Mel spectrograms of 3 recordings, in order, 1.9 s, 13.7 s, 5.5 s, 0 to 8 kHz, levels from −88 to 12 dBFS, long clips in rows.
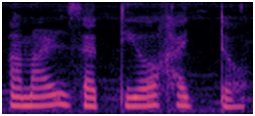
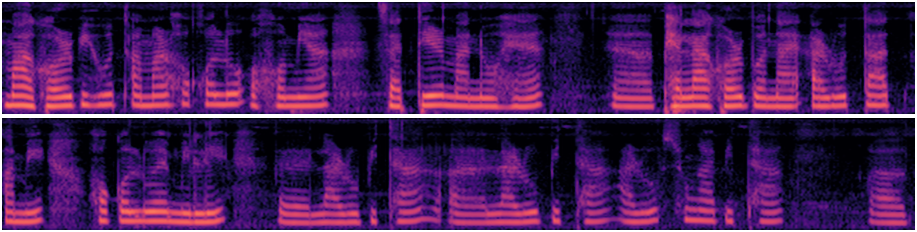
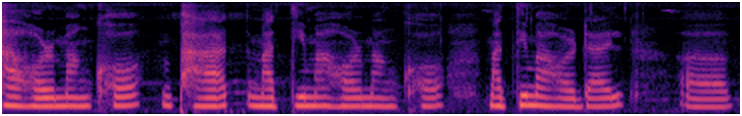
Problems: background sounds at intervals, low volume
